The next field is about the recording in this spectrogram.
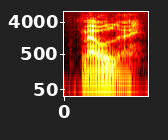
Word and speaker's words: Maule: You probably pronounce the E at the end, right? – Yeah, it's Spanish. It's not Polynesian. – Maule.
